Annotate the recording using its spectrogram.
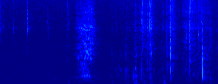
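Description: Utility knife slicing the shrink wrap on a cardboard trading-card box: one drawn-out rasping cut about one and a half seconds in, followed by small clicks and crinkles as the plastic wrap is worked loose.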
